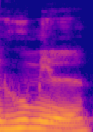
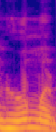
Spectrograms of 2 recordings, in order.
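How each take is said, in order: First: The linking vowel after hum is i. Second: The linking vowel after hum is u. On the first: The speaker calls it wrong. "bukan humil" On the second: The speaker calls it right. "humul bukan humil"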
